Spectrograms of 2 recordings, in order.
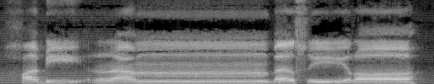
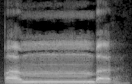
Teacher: آواز کو میم میں تبدیل بھی کرنا ہے اور غنہ بھی کرنا ہے، جیسے خبیرم بصیرہ، میم بعض غنہ بھی کرنا ہے، آواز کو میم میں بھی تبدیل کرنا ہے، میم بعض، من بعض کو میم پڑھتا ہے، نون کی آواز کو میم پڑھنا ہے۔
